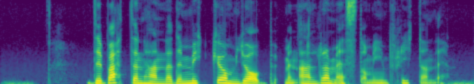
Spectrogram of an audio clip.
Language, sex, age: Swedish, female, 23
